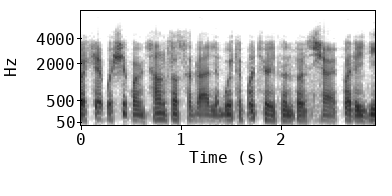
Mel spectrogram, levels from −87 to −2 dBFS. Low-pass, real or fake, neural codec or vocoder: 7.2 kHz; fake; codec, 24 kHz, 1 kbps, SNAC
